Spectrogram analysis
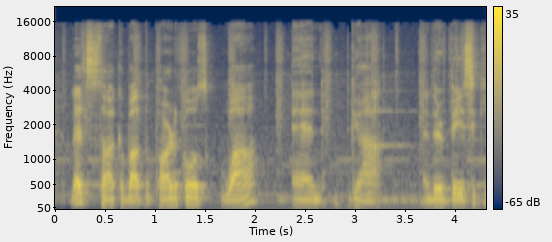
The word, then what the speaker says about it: は: A quick note about the syllable wa. Usually, it's written like this, but as a particle, it's written like this. Both wa and ga are used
